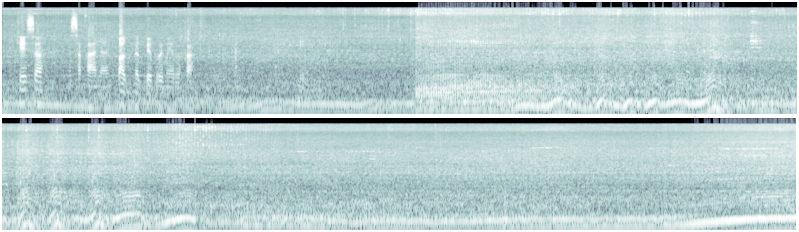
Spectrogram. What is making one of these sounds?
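Motorcycle tyres roll over pavement.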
